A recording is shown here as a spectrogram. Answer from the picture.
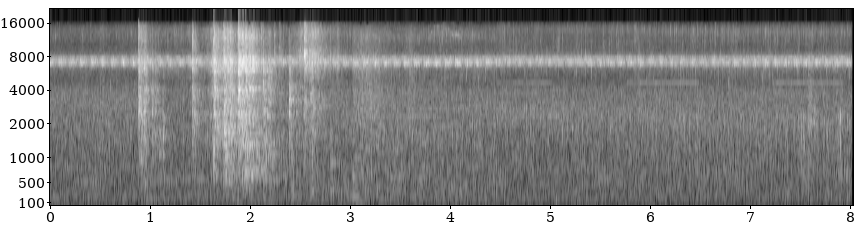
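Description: Metal spatula scraping and clinking against a wok while stirring squid and vegetables in sauce, a short cluster of strokes about one to three seconds in. A steady high-pitched whine runs underneath.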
